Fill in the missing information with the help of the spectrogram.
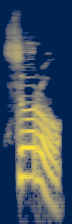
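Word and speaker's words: zorro: अगला नियम दिया है जेड के बाद अगर ए आता है या ओ आता है या यू आता है तो उसको भी हम लोग स पढ़ते हैं। उच्चारण करते समय जो साउंड निकलता है वह स का होना चाहिए।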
